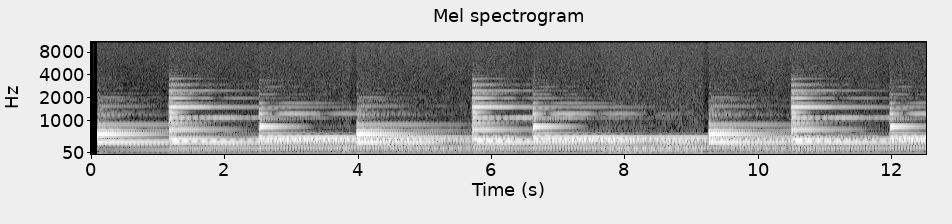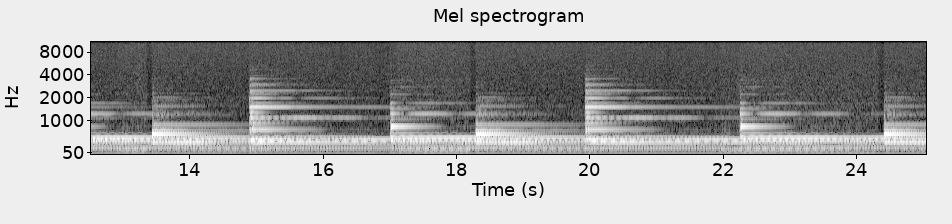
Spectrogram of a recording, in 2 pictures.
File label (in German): glocken gelaeut zellerfeld reihenfolge; Geläut Original Tonhöhe; Marienkirche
